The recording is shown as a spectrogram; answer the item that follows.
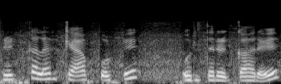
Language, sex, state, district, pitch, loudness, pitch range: Tamil, female, Tamil Nadu, Chennai, 205 Hz, -13 LUFS, 195-250 Hz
